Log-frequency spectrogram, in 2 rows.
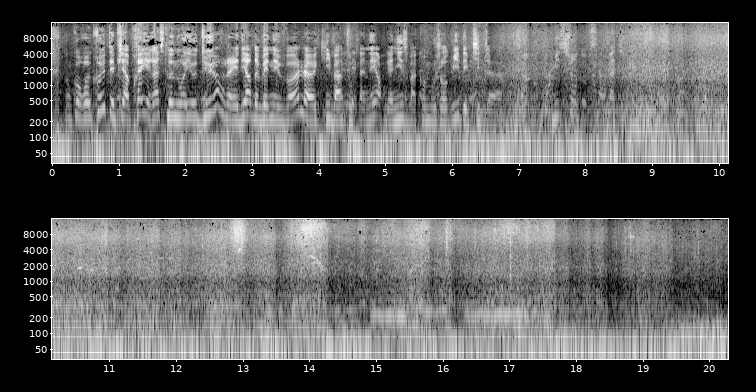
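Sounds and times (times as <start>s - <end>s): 
boat engine droning while motoring through a channel: 0.0s - 20.0s
water wash from a boat: 0.0s - 20.2s
wind: 0.0s - 20.2s
speech: 0.4s - 10.0s
low tonal hum: 6.0s - 19.6s.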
